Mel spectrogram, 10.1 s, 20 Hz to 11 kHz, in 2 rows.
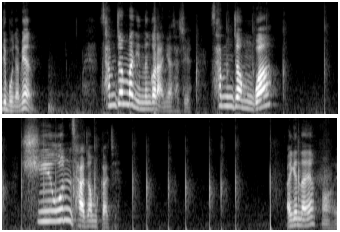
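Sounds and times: chalk tapping on chalkboard: 2.2s - 9.9s.

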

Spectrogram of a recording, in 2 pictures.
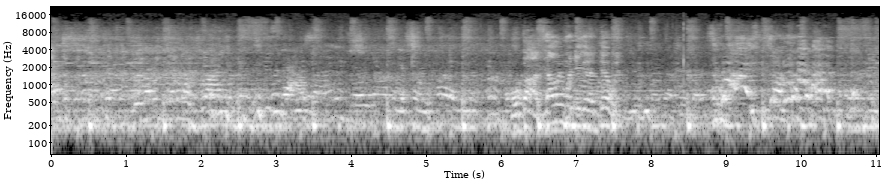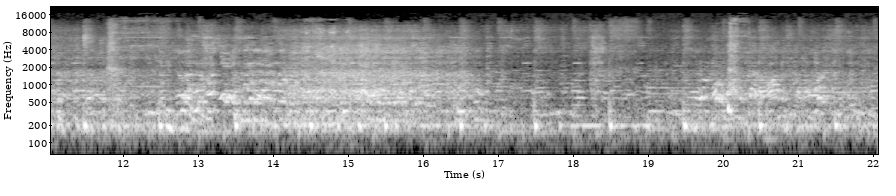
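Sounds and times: background music from tv speaker: 0.0s - 22.0s
voices from tv speaker: 0.0s - 22.0s.

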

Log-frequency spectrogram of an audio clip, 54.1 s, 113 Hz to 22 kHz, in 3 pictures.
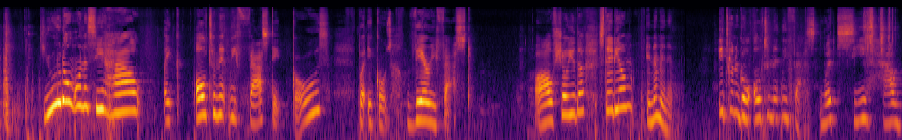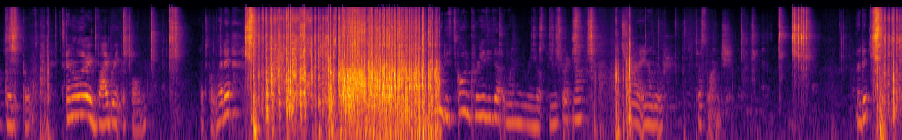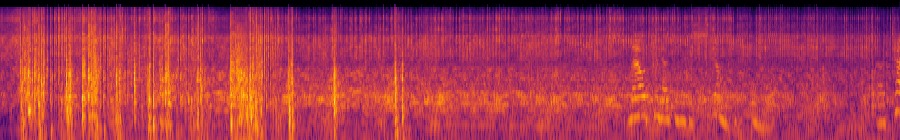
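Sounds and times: spinning top rattling on plastic: 22.9s - 26.9s, 34.9s - 54.0s
spinning top ripped from launcher: 23.0s - 26.9s, 35.4s - 54.0s.

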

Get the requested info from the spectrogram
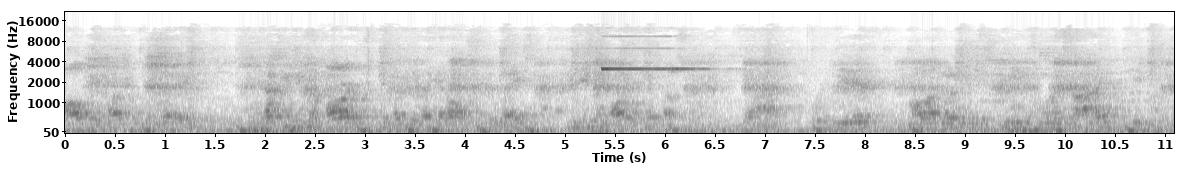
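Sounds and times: timer electronic beep: 5.4s - 6.4s.

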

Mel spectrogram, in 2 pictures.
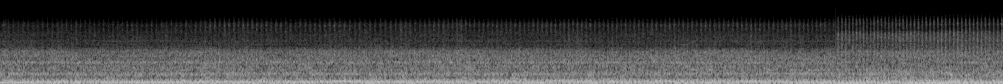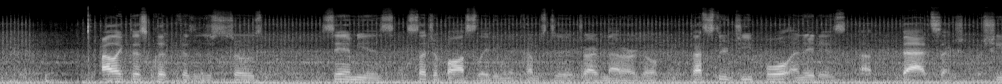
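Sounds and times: engine droning: 0.0s - 20.0s
machine rattling over rough ground: 0.0s - 20.0s.

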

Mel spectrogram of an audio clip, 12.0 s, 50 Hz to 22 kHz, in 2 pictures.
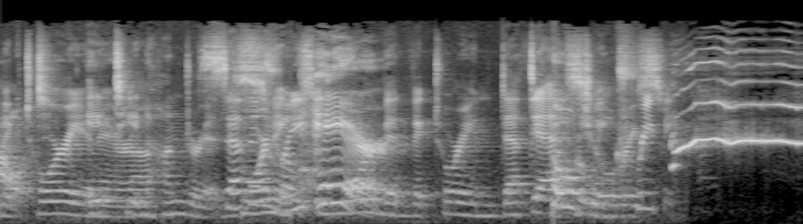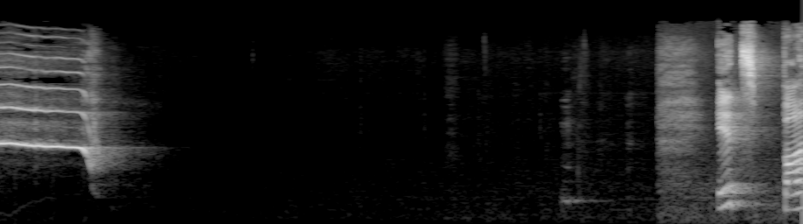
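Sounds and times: woman screaming: 4.2s - 7.1s.

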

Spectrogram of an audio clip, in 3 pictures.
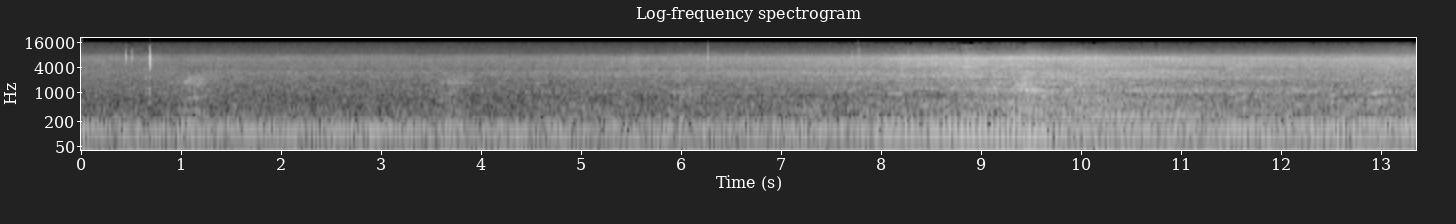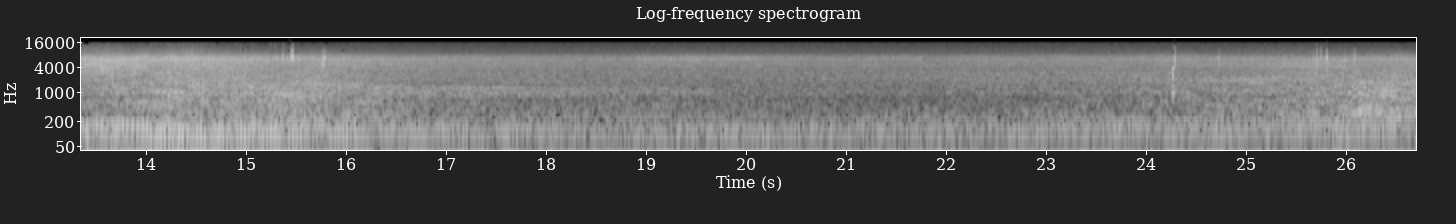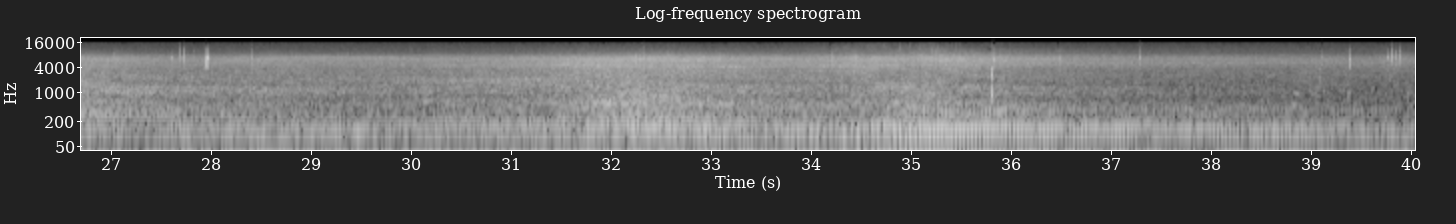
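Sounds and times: vehicle engine humming: 0.0s - 40.0s.

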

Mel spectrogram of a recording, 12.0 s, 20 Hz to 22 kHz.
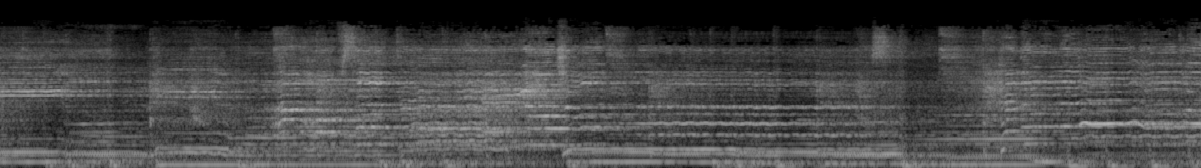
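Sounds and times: a cappella group singing chords: 0.0s - 12.0s.

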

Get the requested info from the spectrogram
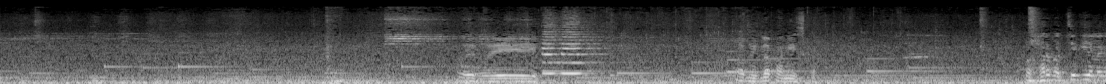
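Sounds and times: traffic rumble: 0.0s - 11.0s
vehicle horn toot: 3.8s - 6.2s.

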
